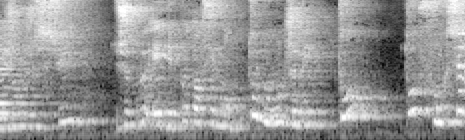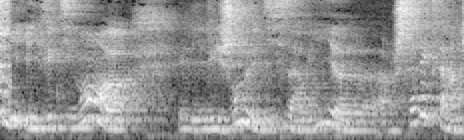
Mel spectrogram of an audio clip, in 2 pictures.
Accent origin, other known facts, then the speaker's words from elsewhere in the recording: Brussels, Brussels-Capital Region, Belgium; moved away as an adult; also born or lived in Paris; moi je vivais à Bruxelles, j'ai grandi à Bruxelles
